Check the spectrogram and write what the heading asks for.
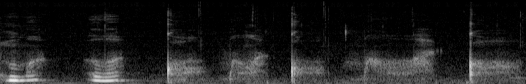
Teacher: In Russian, you pronounce O as an O, only when it's stressed. So молоко, the last syllable is stressed.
